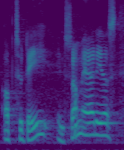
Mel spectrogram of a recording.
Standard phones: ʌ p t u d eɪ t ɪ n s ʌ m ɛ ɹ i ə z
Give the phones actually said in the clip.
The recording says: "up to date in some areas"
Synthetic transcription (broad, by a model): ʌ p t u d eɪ ɪ n s ʌ m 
